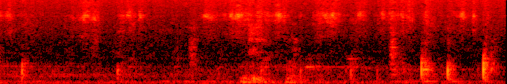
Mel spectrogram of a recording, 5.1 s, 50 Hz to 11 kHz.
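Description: Pen writing on paper during a class 6 algebra lesson, quiet scratchy strokes with several short sharp taps and scrapes near the end, close and faint against a low room hum.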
